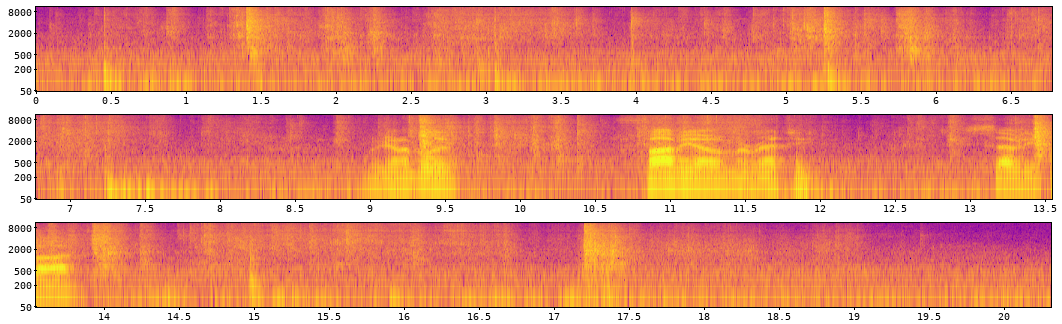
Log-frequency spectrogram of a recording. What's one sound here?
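Trading cards rustle and flick as they are shuffled by hand.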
